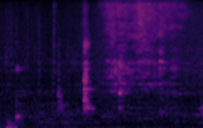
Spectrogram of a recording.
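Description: Chillies and onions with asafoetida sautéing in a pan for dal makhani: soft sizzling and scraping stirs with a few light utensil taps, fairly quiet and close, with no talking.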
